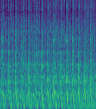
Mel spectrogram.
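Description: Fishing boat engine on a Sundarbans river boat chugging steadily and loudly at close range, a rhythmic idle-like throb running throughout before cutting off abruptly at the end.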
